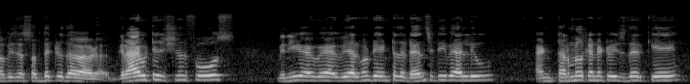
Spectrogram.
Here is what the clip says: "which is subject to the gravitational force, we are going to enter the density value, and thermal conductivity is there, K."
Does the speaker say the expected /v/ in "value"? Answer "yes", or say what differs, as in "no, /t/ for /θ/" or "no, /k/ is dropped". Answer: yes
